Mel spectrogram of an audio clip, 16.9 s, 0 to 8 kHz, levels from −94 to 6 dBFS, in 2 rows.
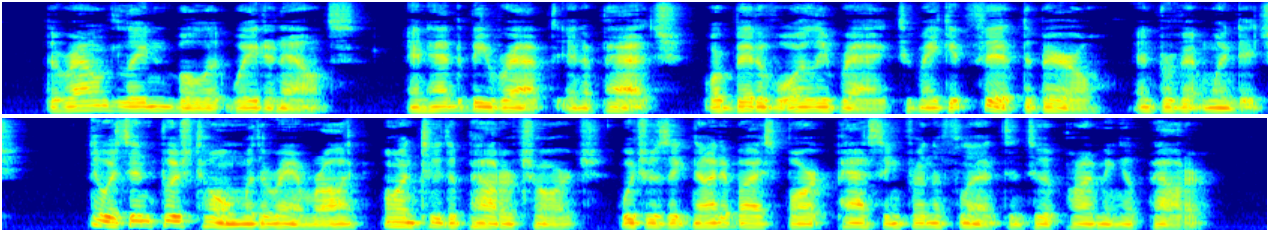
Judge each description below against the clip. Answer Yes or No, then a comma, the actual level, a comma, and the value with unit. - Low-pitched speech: Yes, very low, 95 Hz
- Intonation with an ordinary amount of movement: Yes, average, 3.2 semitones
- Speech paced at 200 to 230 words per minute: Yes, fast, 205 wpm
